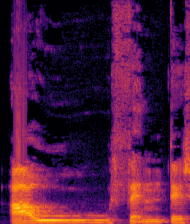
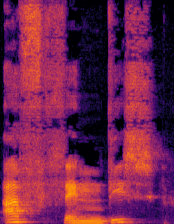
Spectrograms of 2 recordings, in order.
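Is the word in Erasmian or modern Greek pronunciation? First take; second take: Erasmian; modern Greek. First: The word uses Erasmian pronunciation. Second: The word uses modern Greek pronunciation.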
